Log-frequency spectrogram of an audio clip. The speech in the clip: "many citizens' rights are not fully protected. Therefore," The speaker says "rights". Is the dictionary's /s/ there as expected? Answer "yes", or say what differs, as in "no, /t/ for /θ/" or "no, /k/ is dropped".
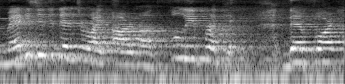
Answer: no, /s/ is dropped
